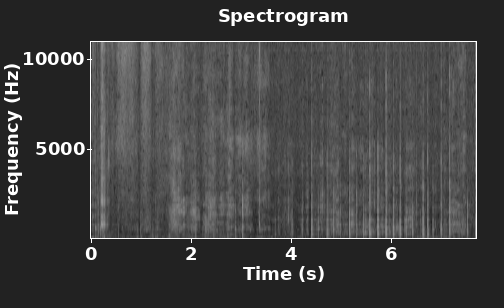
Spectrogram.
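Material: Cardboard.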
